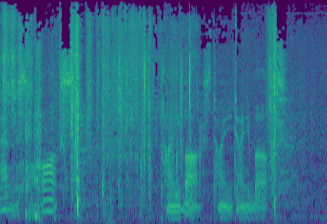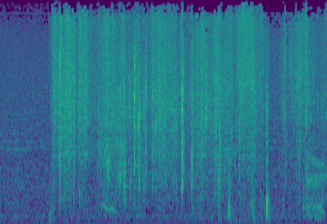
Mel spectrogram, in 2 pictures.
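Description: Plastic bubble wrap crinkles and rustles as it is handled.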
